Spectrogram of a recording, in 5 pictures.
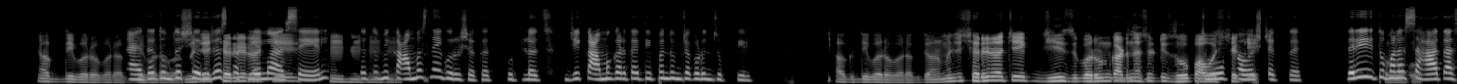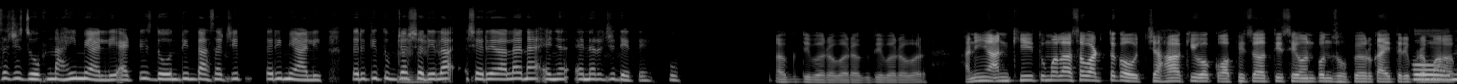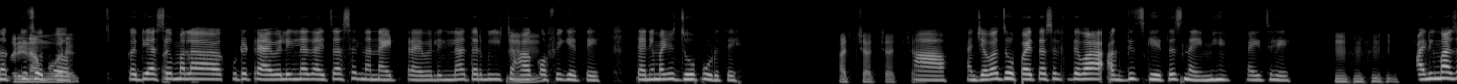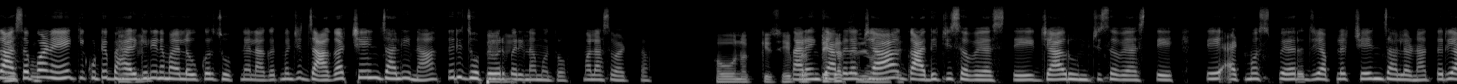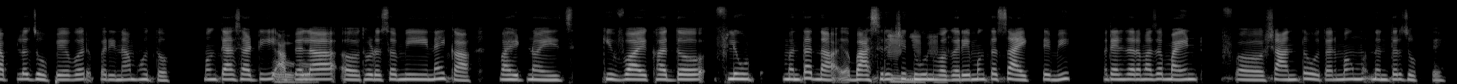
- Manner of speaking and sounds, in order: tapping; other background noise; in English: "ॲट लिस्ट"; chuckle; in English: "ॲटमॉस्फिअर"; in English: "व्हाईट नॉईज"; in English: "फ्लूट"; in English: "माइंड"
- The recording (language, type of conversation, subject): Marathi, podcast, झोप सुधारण्यासाठी तुम्ही कोणते साधे उपाय वापरता?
